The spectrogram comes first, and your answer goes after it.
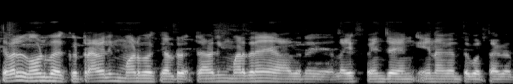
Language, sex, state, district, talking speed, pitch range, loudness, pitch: Kannada, male, Karnataka, Bellary, 150 wpm, 130-145 Hz, -15 LUFS, 135 Hz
